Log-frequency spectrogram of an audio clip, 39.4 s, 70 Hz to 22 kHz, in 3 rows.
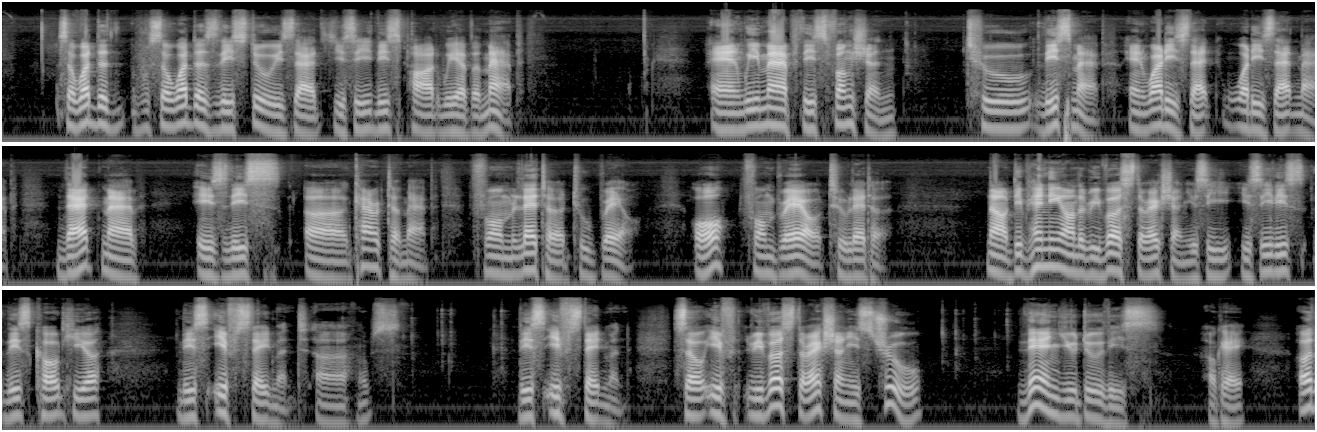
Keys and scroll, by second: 3.5-4.5 typing, 7.4 ctrl+g, 7.8-10.8 typing, 9.0 ctrl+g, 25.9-31.2 typing, 33.1 ctrl+g, 33.3 t, 33.8 1, 35.7 ctrl+g, 35.9-37.3 typing.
